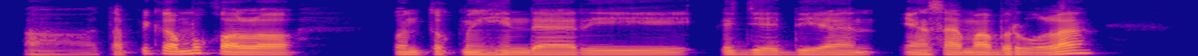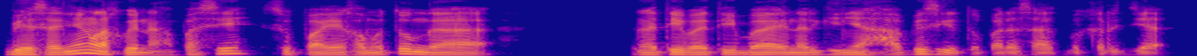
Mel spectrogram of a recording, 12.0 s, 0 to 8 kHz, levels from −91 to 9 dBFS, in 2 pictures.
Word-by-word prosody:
Oh, 95 Hz, 0 st, -12 dB
tapi 130 Hz, +7 st, -7 dB
kamu 135 Hz, +5 st, +4 dB
kalo 105 Hz, -, +5 dB, 0.5 s
untuk 110 Hz, -3 st, -2 dB
menghindari 100 Hz, -1 st, 0 dB, 0.2 s
kejadian 105 Hz, -1 st, -1 dB
yang 110 Hz, -1 st, -1 dB
sama 105 Hz, -1 st, +4 dB
berulang 110 Hz, -, +4 dB, 0.5 s
biasanya 115 Hz, +6 st, +2 dB
ngelakuin 105 Hz, -, +3 dB
apa 80 Hz, +5 st, -9 dB
sih? 140 Hz, 0 st, -2 dB
Supaya 95 Hz, -7 st, -3 dB
kamu 95 Hz, +2 st, -3 dB
tuh 130 Hz, +3 st, -1 dB
nggak, 90 Hz, -2 st, 0 dB, 0.8 s
nggak 100 Hz, -2 st, -3 dB
tiba-tiba 105 Hz, 0 st, +1 dB
energinya 100 Hz, +1 st, -3 dB
habis 120 Hz, +4 st, -3 dB
gitu 105 Hz, -4 st, -7 dB
pada 95 Hz, -1 st, -7 dB
saat 90 Hz, -1 st, -7 dB
bekerja? 90 Hz, -1 st, -10 dB
105 Hz, 130 wpm, -23 LUFS, 100-110 Hz, 0.8 s, kalo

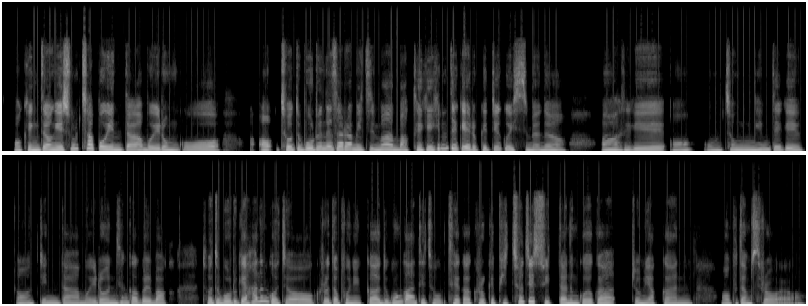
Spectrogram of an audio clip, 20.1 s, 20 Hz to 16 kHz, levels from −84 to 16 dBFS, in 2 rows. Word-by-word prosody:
어 195 Hz, -, -1 dB
'굉장히 245 Hz, +4 st, +5 dB
숨차 370 Hz, -, +5 dB
보인다.' 225 Hz, -, +3 dB
뭐 205 Hz, -7 st, +1 dB
이런 190 Hz, +2 st, +2 dB
거. 165 Hz, 0 st, -1 dB, 0.5 s
어 225 Hz, 0 st, +2 dB
저도 265 Hz, +1 st, +3 dB
모르는 290 Hz, +8 st, +4 dB
사람이지만 255 Hz, -5 st, +2 dB
막 210 Hz, 0 st, -1 dB
되게 225 Hz, +3 st, +2 dB
힘들게 345 Hz, -, +2 dB
이렇게 215 Hz, 0 st, 0 dB
뛰고 295 Hz, +5 st, -3 dB
있으면은 190 Hz, -2 st, -1 dB, 0.5 s
'아 220 Hz, 0 st, +1 dB
되게 185 Hz, -2 st, 0 dB
어 180 Hz, +5 st, -3 dB, 0.2 s
엄청 215 Hz, +3 st, -1 dB
힘들게 230 Hz, -4 st, 0 dB, 0.2 s
어 180 Hz, 0 st, -3 dB
뛴다.' 215 Hz, -6 st, -3 dB
뭐 170 Hz, -1 st, -4 dB
이런 205 Hz, +3 st, 0 dB
생각을 245 Hz, -4 st, -1 dB
막 155 Hz, -3 st, -3 dB, 0.4 s
저도 235 Hz, +2 st, -1 dB
모르게 195 Hz, +3 st, +1 dB
하는 350 Hz, -, 0 dB
거죠. 165 Hz, -, -1 dB
그러다 195 Hz, +2 st, -2 dB
보니까 195 Hz, +3 st, -1 dB
누군가한테 270 Hz, +6 st, 0 dB
저 195 Hz, -5 st, -6 dB
제가 200 Hz, +1 st, -1 dB
그렇게 190 Hz, +4 st, -3 dB
비춰질 330 Hz, -, 0 dB
수 325 Hz, -, -2 dB
있다는 200 Hz, +1 st, 0 dB
거가 205 Hz, +8 st, -1 dB, 0.2 s
좀 190 Hz, -2 st, -2 dB
약간 160 Hz, 0 st, -5 dB, 0.3 s
어 160 Hz, -3 st, -5 dB
부담스러워요. 175 Hz, -1 st, -4 dB
210 Hz, 305 characters per minute, -25 LUFS, 180-245 Hz, 0.5 s, 굉장히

